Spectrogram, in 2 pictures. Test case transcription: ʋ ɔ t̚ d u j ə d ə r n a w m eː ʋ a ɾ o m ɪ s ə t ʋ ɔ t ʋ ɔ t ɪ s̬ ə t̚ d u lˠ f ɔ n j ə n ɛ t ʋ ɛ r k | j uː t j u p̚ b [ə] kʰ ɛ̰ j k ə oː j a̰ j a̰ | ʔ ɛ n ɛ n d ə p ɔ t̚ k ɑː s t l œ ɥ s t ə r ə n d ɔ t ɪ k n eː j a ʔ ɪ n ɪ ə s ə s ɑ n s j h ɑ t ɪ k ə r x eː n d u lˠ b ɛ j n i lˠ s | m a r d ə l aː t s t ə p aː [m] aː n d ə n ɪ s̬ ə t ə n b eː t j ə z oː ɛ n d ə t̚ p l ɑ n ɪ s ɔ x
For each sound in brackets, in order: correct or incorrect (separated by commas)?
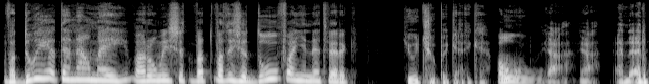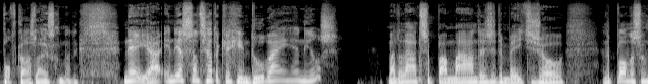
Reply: correct, correct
